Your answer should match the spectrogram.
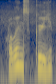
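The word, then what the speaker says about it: Volynskyi: So Volinsky would sound good enough, but absolutely proper correct pronunciation is Volinsky. Volinsky. So vol I, this is the I sound. When you S, it's S with a softening. Like instead of saying Volinsky, you say Volinsky. A little bit more correct.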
